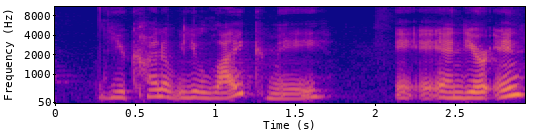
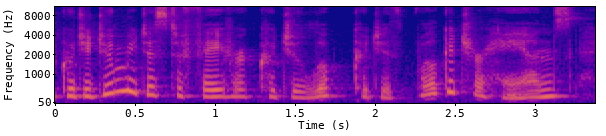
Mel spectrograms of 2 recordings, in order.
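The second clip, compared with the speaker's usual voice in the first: gentle coaxing; 4 semitones higher, 5 dB quieter than usual. Retold or imitated. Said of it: "joke around a little bit".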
